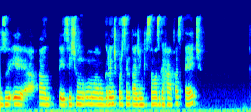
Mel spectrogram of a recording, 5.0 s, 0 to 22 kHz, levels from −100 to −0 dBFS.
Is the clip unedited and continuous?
yes; 0 cuts

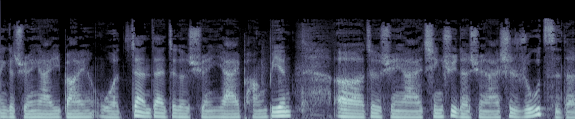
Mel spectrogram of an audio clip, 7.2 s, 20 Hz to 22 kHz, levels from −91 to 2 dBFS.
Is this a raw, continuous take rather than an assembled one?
yes; 0 cuts

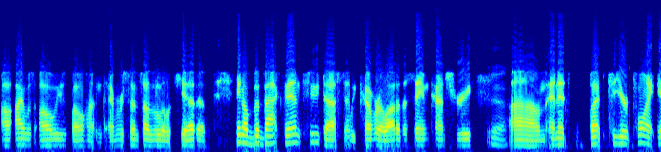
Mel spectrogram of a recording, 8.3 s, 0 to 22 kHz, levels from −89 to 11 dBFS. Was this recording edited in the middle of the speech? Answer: yes; 1 cut; at 4.4 s

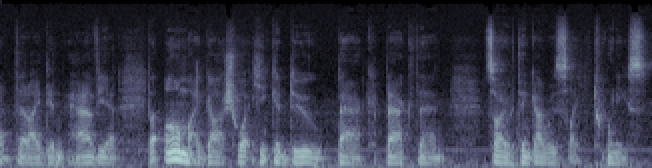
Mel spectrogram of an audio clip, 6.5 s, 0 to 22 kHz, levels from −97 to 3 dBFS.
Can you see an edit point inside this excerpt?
yes; 1 cut; at 1.4 s

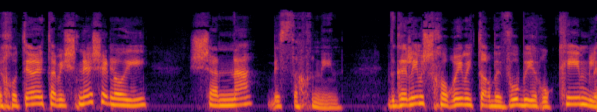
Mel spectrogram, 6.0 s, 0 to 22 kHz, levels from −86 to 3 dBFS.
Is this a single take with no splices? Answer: no; 1 cut; at 3.7 s

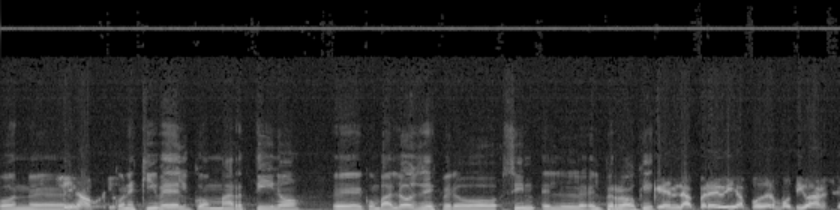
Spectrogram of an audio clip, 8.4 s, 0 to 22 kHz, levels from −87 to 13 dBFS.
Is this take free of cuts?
no; 2 cuts; at 4.4 s, 6.5 s

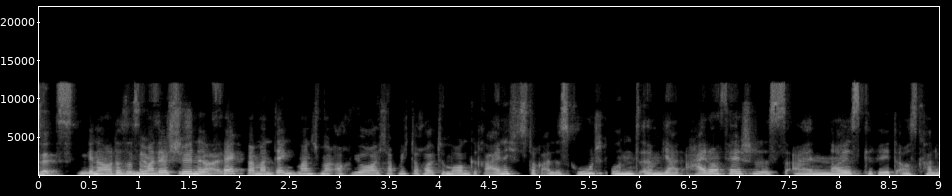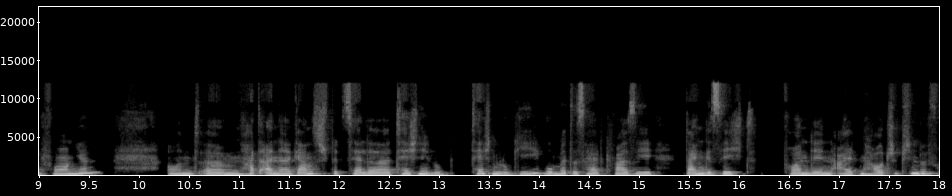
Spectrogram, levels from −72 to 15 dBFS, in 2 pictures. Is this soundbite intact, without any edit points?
no; 1 cut; at 5.6 s

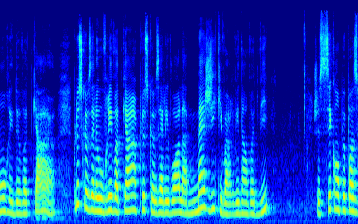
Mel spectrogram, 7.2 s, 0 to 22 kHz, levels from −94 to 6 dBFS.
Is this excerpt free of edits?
no; 2 cuts; at 1.4 s, 6.2 s

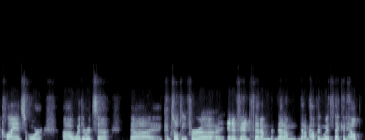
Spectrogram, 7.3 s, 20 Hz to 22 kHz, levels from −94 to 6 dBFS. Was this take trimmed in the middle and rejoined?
no; 0 cuts

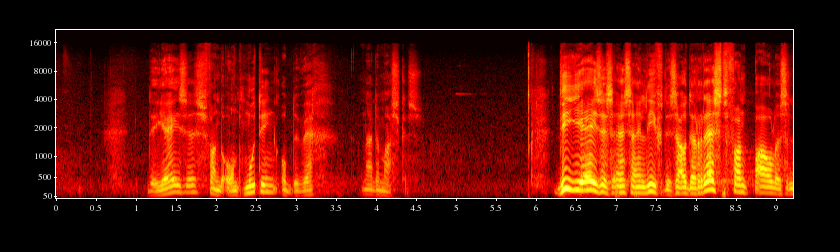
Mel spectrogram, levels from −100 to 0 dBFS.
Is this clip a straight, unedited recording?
no; 1 cut; at 6.1 s

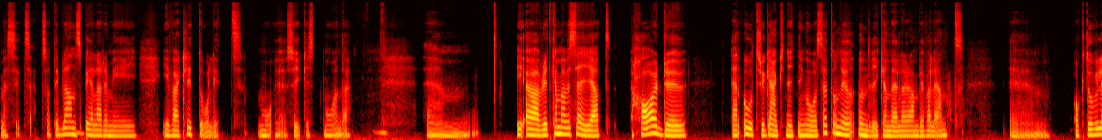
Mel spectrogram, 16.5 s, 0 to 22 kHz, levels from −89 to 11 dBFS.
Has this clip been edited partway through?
no; 0 cuts

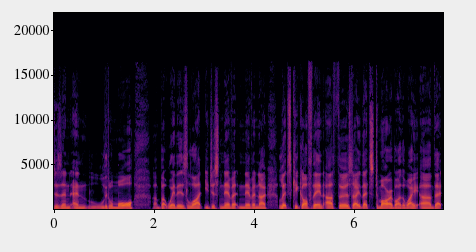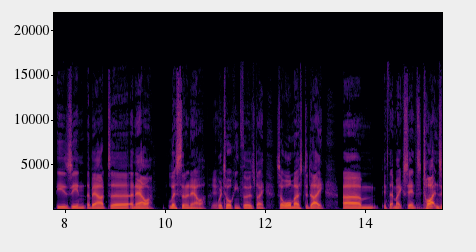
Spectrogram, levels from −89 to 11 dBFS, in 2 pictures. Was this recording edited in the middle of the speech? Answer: no; 0 cuts

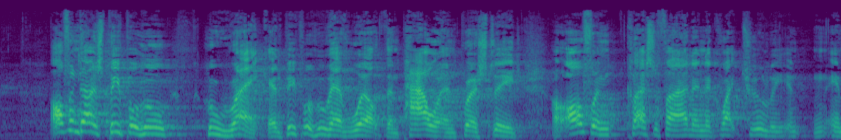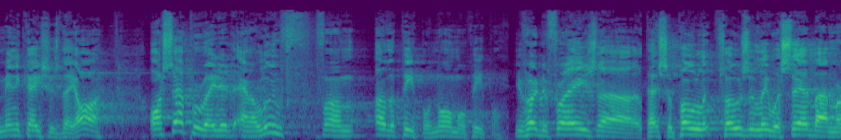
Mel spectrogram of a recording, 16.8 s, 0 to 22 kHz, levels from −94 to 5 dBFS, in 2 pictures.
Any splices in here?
yes; 2 cuts; at 13.5 s, 14.8 s

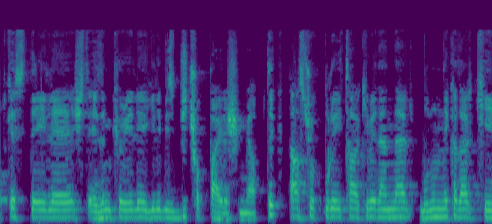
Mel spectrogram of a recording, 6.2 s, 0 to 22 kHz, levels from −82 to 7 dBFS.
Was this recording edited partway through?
no; 0 cuts

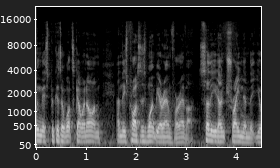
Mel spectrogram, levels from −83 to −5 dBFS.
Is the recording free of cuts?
yes; 0 cuts

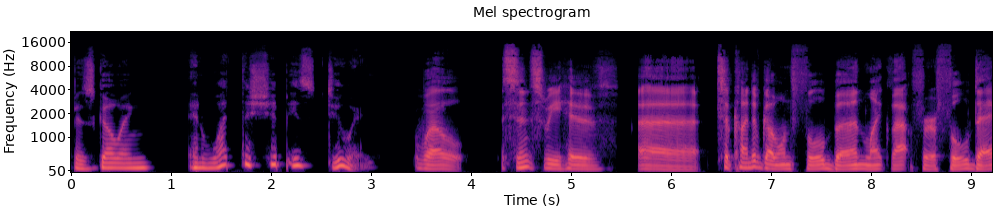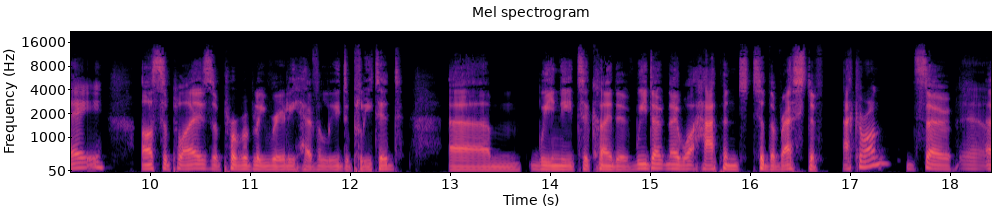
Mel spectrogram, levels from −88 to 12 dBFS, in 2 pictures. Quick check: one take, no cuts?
no; 2 cuts; at 13.7 s, 17.5 s

